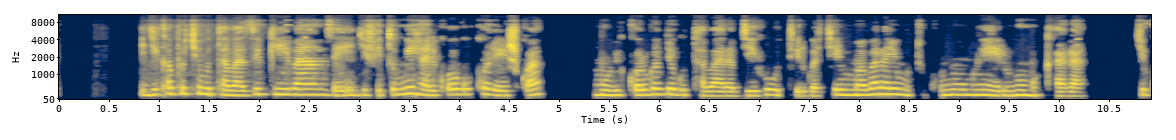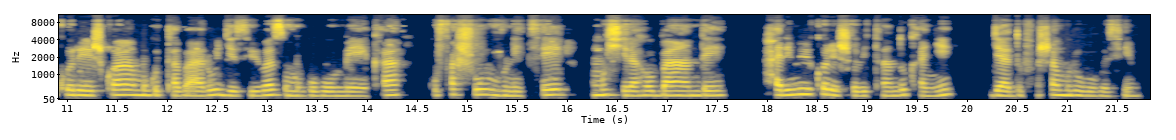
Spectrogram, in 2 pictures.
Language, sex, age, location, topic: Kinyarwanda, female, 36-49, Kigali, health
